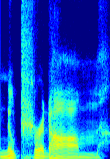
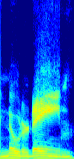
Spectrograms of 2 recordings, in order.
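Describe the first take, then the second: First: The name is said in a fancy way. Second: The name is said in a plain everyday way. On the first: It refers to the cathedral, said properly. "if I'm trying to sound fancy" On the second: It refers to the football team. "if I'm talking about football"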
